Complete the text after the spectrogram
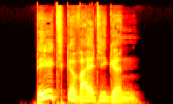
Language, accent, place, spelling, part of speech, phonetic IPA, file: German, Germany, Berlin, bildgewaltigen, adjective, [ˈbɪltɡəˌvaltɪɡn̩], De-bildgewaltigen.ogg
- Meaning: inflection of bildgewaltig: 1. strong genitive masculine/neuter singular 2. weak/mixed genitive/dative all-gender singular 3. strong/weak/mixed accusative masculine singular 4. strong dative plural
